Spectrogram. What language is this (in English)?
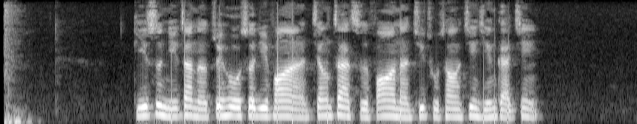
Chinese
